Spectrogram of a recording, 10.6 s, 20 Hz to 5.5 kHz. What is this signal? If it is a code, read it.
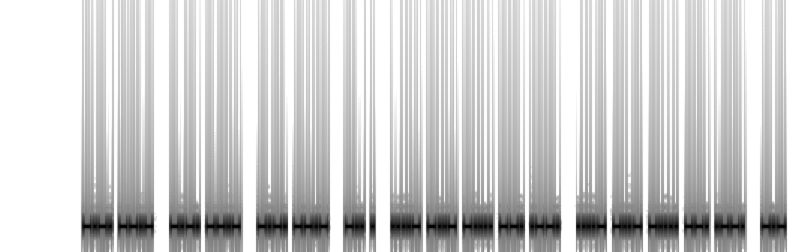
Morse code, heard as a keyed tone, about 34 wpm, 590 Hz. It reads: CQ CQ CQ DE 4X6GP 4X6GP K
